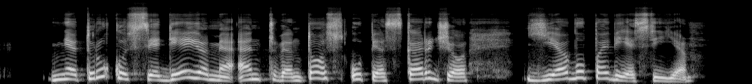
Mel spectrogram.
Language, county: Lithuanian, Klaipėda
